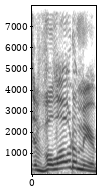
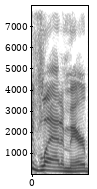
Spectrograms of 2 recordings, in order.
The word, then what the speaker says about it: Volodymyr: It's Volodymyr, by the way. Or maybe Vladimir, but maybe that's insulting because that's the Russian pronunciation.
